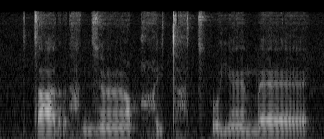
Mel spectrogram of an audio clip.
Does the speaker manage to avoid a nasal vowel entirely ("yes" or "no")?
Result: no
